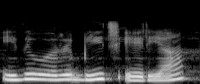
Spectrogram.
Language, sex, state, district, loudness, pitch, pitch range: Tamil, female, Tamil Nadu, Kanyakumari, -11 LUFS, 225 Hz, 210-245 Hz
